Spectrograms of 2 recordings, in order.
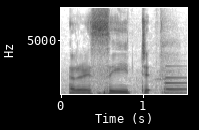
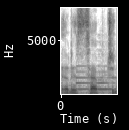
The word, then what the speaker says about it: receipt: The word receipt is pronounced without the letter P because the letter P is silent in this word.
